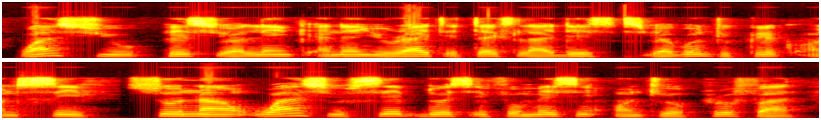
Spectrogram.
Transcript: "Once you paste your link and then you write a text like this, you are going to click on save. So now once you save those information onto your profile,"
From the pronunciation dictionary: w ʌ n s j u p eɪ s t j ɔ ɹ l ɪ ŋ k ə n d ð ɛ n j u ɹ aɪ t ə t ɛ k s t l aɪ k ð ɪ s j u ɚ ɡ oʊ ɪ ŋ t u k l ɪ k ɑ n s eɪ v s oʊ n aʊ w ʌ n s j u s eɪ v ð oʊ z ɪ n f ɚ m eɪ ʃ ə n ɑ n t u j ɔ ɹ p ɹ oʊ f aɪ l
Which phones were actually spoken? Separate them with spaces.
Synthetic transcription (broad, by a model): w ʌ n s j u p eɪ s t j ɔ l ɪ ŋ k ə n d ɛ n j u ɹ aɪ t ə t ɛ k s t l aɪ k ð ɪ s j u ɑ ɡ oʊ ɪ ŋ t u k l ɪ k ɑ n s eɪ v s oʊ n aʊ w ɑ n s j u s eɪ v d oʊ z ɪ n f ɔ m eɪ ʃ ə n ɑ n t u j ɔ p ɹ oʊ f aɪ l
